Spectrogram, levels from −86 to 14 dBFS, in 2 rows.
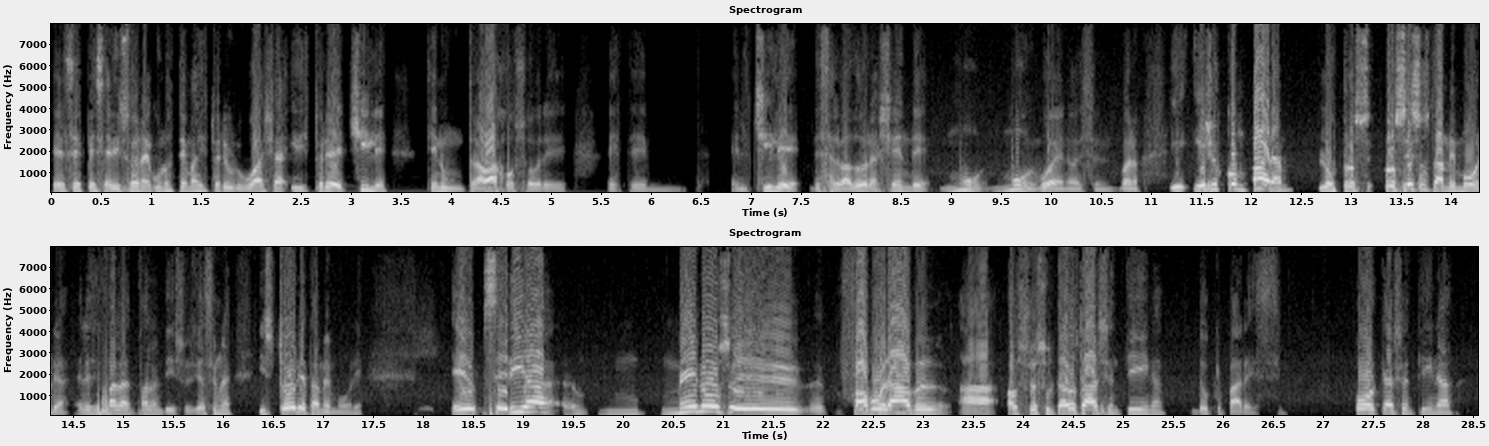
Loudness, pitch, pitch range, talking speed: -10 LUFS, 160 Hz, 140-190 Hz, 130 wpm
